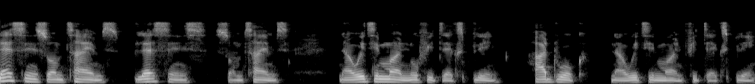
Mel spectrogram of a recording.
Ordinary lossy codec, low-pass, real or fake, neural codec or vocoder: none; 7.2 kHz; real; none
